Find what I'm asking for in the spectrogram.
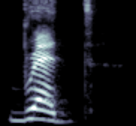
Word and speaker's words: bread: بريد اللي هو خبز بيتكتب يا شباب بي ار اي اي دي. ثانك يو تسنيم. بريد، بريد، اوكي. فهو بيتنطق شورت اي بس هو بيكتب اي اي. طيب لاحظتوا بقى الفرق هنا لما بقول لكم في فرق ما بين الحروف والاصوات؟ لانه هنا في اي اي فالمفروض النطق مختلف، بس هو وفقا لقواعد الصوتيات هي بتتنطق اه شورت اي بريد.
